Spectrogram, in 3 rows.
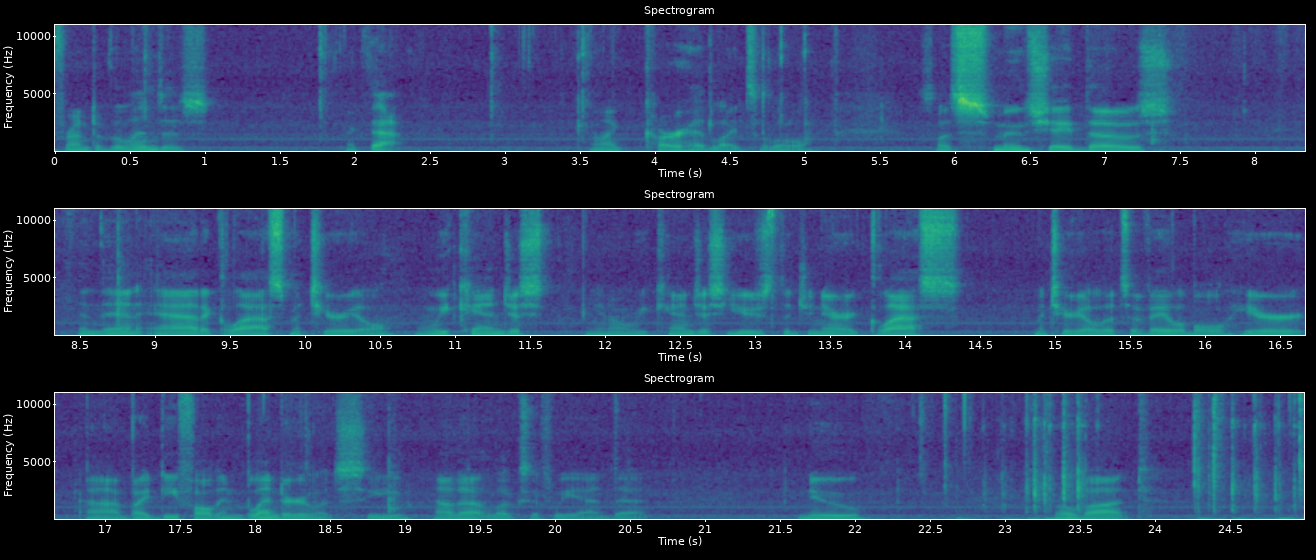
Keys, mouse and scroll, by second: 1.0 click, 1.0 middle click, 1.0 z, 2.3 scroll, 3.1 middle click, 4.0 scroll, 4.9 Tab, 6.4 click, 10.2 click, 15.0 click, 16.7 click, 20.4 click, 21.5 click, 23.0 click.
